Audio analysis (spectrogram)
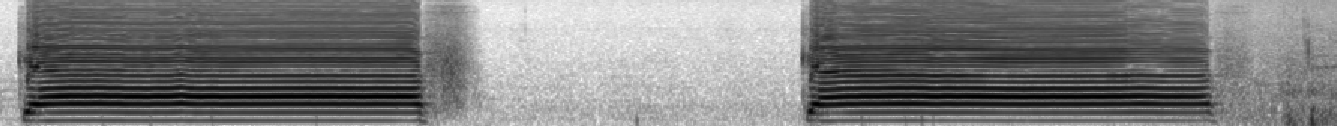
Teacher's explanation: جہاں سے قاف ادا ہو رہا ہے کاف بھی تھوڑا سا منہ کی طرف ہٹ کے آگے وہاں سے ادا ہوگا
